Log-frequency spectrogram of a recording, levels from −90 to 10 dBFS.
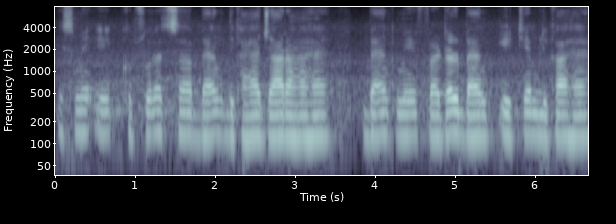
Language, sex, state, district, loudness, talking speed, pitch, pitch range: Hindi, male, Chhattisgarh, Raipur, -19 LUFS, 145 wpm, 130 Hz, 125-135 Hz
